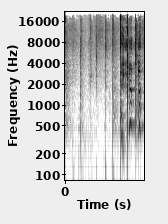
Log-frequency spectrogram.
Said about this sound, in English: Let's do a round of applause for that.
